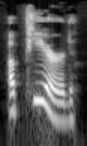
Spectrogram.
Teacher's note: The third pronunciation of Ed is like D with no extra syllable. Ed is pronounced like D after all other verbs that don't fit in the first or second categories.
